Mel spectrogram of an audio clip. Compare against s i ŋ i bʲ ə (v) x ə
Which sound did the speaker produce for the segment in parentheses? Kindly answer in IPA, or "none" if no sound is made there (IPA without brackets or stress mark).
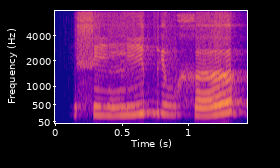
v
